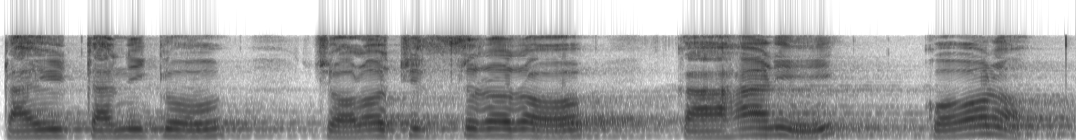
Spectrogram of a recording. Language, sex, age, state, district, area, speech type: Odia, male, 60+, Odisha, Nayagarh, rural, read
